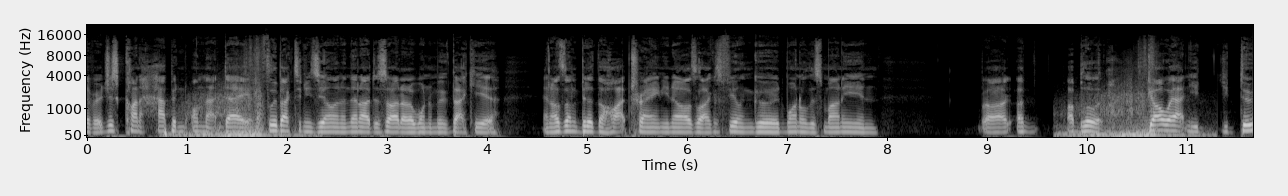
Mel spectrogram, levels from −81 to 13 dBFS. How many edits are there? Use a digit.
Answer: 2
